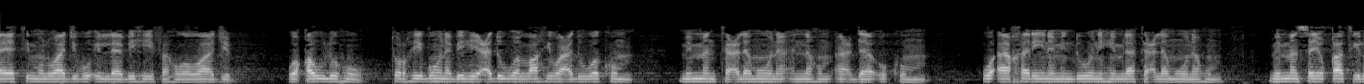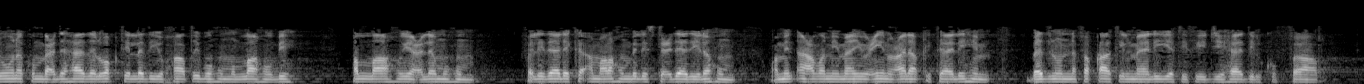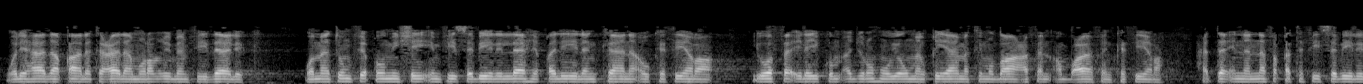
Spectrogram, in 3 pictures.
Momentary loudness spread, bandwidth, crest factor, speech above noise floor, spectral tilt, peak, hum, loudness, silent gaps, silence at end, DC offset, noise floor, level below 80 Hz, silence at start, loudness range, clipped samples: 9 LU; 6.4 kHz; 20 dB; 31 dB; -6 dB/octave; 0 dBFS; none; -21 LUFS; none; 0 s; under 0.1%; -51 dBFS; -56 dBFS; 0 s; 2 LU; under 0.1%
